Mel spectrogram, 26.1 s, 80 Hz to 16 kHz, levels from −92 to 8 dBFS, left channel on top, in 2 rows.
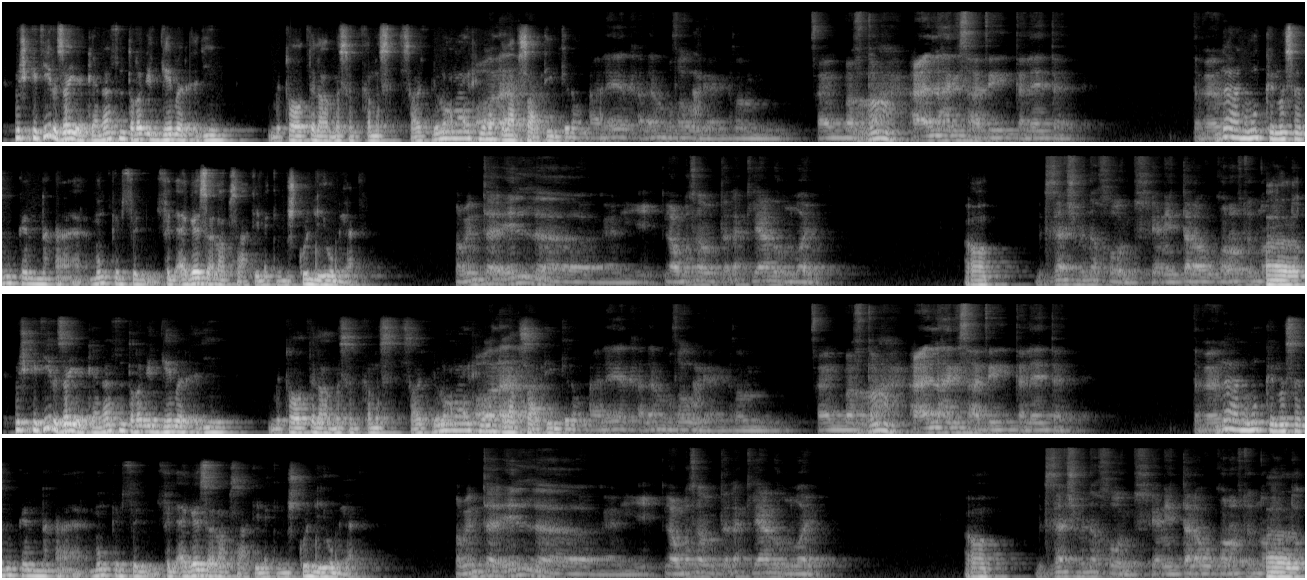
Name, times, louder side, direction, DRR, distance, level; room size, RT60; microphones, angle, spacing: voice 1, 0.1-2.2 2.7-5.9 8.6-8.9 12.1-16.5 22.7-22.9 25.7-26.0, left 2 dB, 85° left, 9 dB, 0.8 m, -18 dB
voice 2, 4.7-5.5 5.9-7.8 8.1-10.7 11.9-12.3 17.6-21.2 23.3-26.0, equal, ahead, 0 dB, 1.7 m, -32 dB
9.6 x 6.5 x 4.4 m, 0.66 s
head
